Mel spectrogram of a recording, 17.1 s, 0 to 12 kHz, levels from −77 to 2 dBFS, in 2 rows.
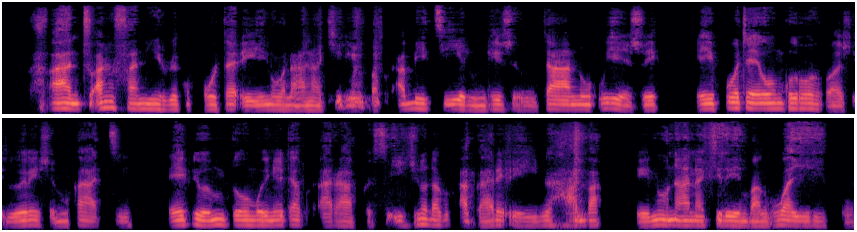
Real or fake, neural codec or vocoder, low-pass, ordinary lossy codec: fake; codec, 24 kHz, 1 kbps, SNAC; 10.8 kHz; MP3, 48 kbps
